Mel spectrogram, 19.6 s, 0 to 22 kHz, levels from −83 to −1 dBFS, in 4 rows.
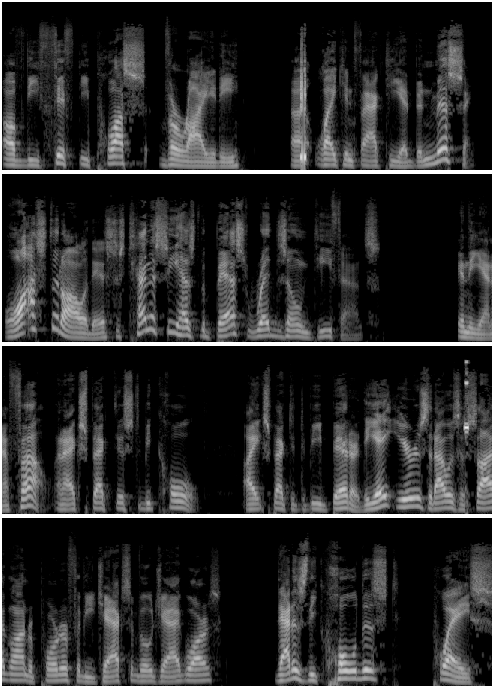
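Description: Speech clip with two kinds of damage in its compressed stream. The first is a corrupt frame muted: flipped bits made the decoder reject data, and the player filled the gap with silence. At 2.98 s the sound cuts out abruptly and stays silent until 3.04 s. That 66 ms hole points to two consecutive frames being dropped, and the speech resumes on time afterwards. The second kind, corrupt frame decoded, happens twice. In each case the decoder accepted a damaged frame and played it, so misread gains and codes put energy at the wrong frequencies. From 13.20 to 13.22 s a single frame produces a short burst of misplaced energy peaking at about -20 dBFS. From 14.42 to 14.47 s roughly two frames give a louder error that peaks at about -5 dBFS.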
